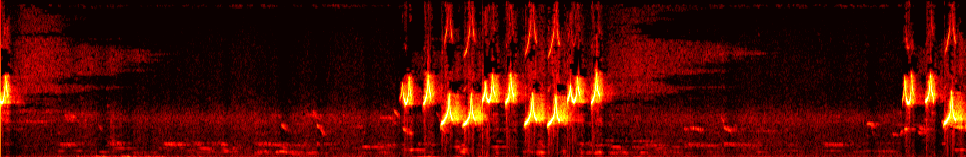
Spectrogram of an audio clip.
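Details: Cinereous tit singing, a tutor recording for training magpie-robins, green leafbirds and other fighter songbirds, in sharp 'tembakan' style; bursts of high, rapid two-note phrases, mostly silent between, the song resuming near the end.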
